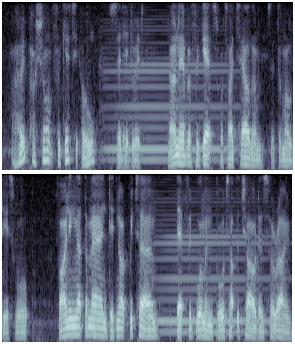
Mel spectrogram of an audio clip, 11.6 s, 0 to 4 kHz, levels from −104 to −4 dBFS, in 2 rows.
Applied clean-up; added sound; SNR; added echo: none; Bowed string instrument; 15 dB; none.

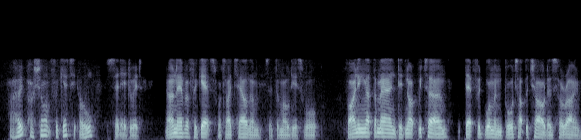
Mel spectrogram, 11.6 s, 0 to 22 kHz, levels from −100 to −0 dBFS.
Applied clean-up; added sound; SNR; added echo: neural mask model Resemble Enhance denoiser.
